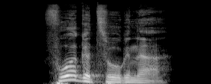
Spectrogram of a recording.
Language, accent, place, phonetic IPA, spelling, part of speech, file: German, Germany, Berlin, [ˈfoːɐ̯ɡəˌt͡soːɡənɐ], vorgezogener, adjective, De-vorgezogener.ogg
- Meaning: 1. comparative degree of vorgezogen 2. inflection of vorgezogen: strong/mixed nominative masculine singular 3. inflection of vorgezogen: strong genitive/dative feminine singular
